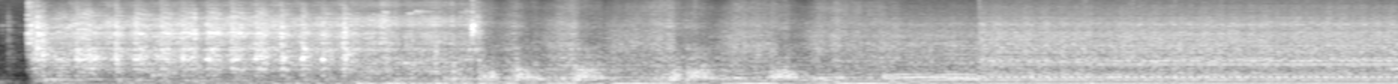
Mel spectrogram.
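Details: Owner's car breaks down: the starter churns steadily with uneven pulses but the engine never catches. The cam sensor gives an inconsistent reading even after cleaning, so the owner suspects it even though it may be new. Not confirmed.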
